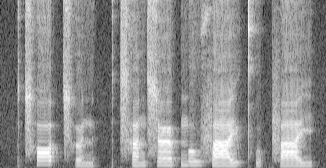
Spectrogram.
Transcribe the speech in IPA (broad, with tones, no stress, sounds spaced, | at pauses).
t͡sʰ ɔː˥ t̚ t͡sʰ ɵ˨ n | t͡sʰ ɐ˨˧ n s œː˧ p̚ ŋ o˧ w f aː˨˧ j kʷʰ ɐ˨ p̚ f aː˧ j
